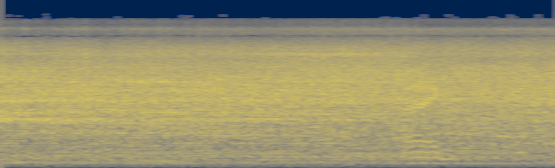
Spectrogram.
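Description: Steady street ambience: a constant hum and hiss with faint voices in the background, a few becoming clearer near the end.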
